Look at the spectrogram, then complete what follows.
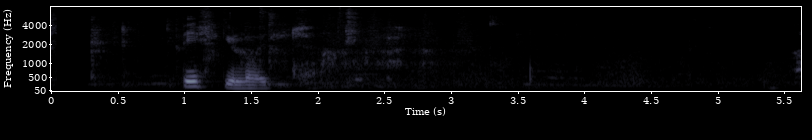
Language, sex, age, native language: Icelandic, female, 70-79, Icelandic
